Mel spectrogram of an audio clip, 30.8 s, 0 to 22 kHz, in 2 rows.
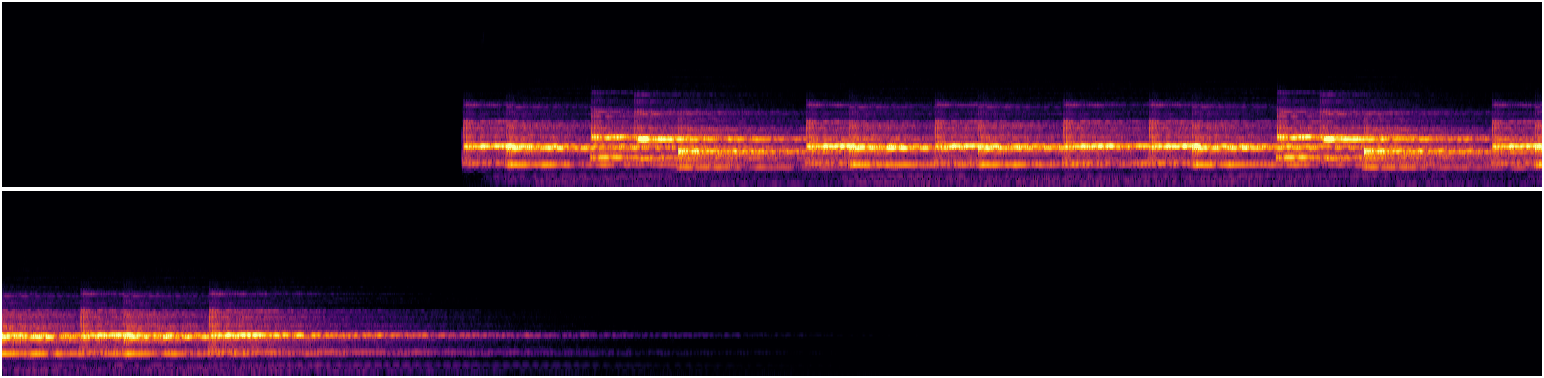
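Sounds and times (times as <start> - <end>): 
music box melody loop in F minor at 140 BPM: 4.9 - 19.6.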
